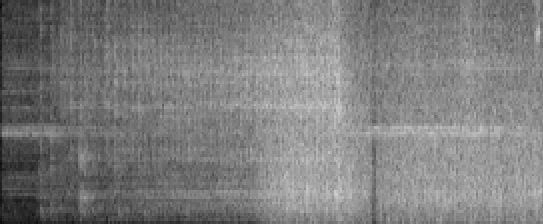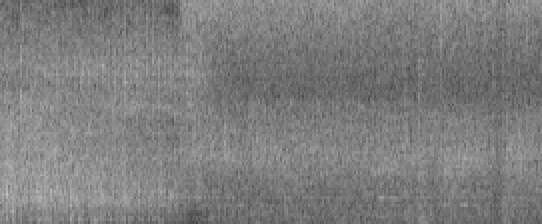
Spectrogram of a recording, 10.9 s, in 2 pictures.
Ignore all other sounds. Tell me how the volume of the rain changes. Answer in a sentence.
The volume of the rain goes down.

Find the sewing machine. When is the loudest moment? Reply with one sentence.
The volume of the sewing machine peaks at 3 seconds.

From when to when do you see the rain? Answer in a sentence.
You can hear the rain from 2.5 to 10.8 s.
